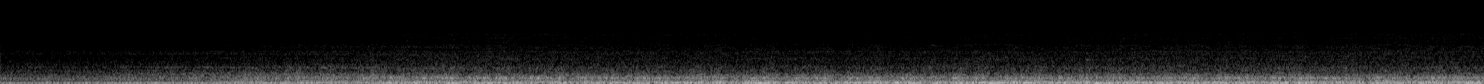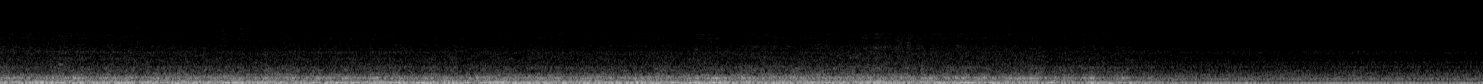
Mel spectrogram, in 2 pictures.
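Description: Long freight train of hopper wagons passing a level crossing, a steady rumble that builds over the first few seconds and eases off near the end, heard from inside a car.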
